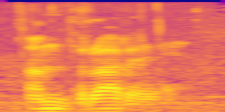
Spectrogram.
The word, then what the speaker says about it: Andrade: title against, how do you say it again? – Andrade. – That one. Oh, you say it with a little twang, too. Then you roll that R, and then you have R-Truth with Carmella, Rey Mysterio.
